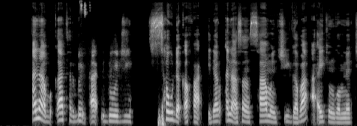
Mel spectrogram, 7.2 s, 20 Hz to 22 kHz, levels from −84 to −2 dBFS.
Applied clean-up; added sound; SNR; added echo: neural mask model Resemble Enhance denoiser.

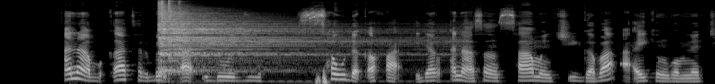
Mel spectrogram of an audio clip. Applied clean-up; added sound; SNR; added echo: none; Hi-hat; -3 dB; none.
